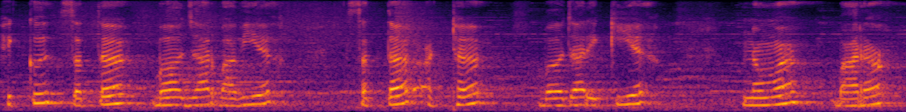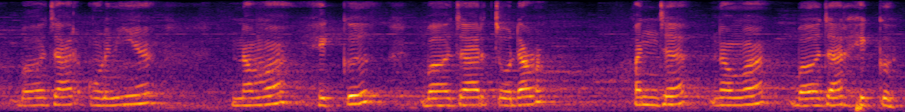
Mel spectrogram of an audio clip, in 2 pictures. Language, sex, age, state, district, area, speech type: Sindhi, female, 18-30, Gujarat, Surat, urban, spontaneous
